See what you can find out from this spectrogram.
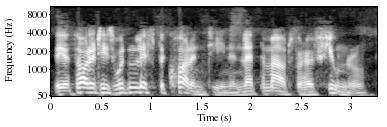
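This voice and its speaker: A genteel, uneasy widowed father, lower-voiced, very lively pitch, dull old radio sound. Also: fast talker. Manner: genteel, nervously insistent. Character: eccentric rich widowed father, smooth and uneasy. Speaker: radio drama actor. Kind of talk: 1940s radio acting. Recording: dull lo-fi 1940s radio broadcast.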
